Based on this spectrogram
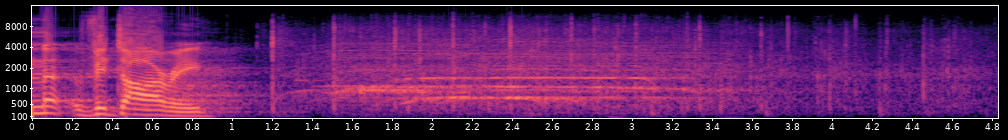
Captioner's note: audience applauding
